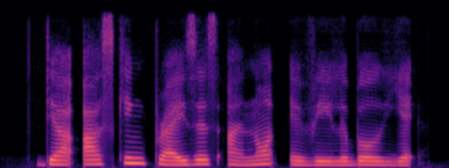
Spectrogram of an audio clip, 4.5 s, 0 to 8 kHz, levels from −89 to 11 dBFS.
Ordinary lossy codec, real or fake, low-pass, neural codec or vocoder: none; fake; 7.2 kHz; codec, 24 kHz, 0.5 kbps, DualCodec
